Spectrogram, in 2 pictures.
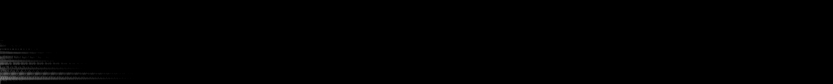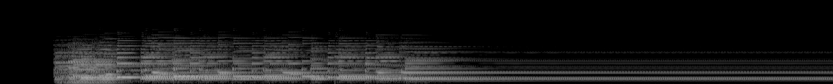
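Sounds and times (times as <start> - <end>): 
piano: 8.9 - 16.6.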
